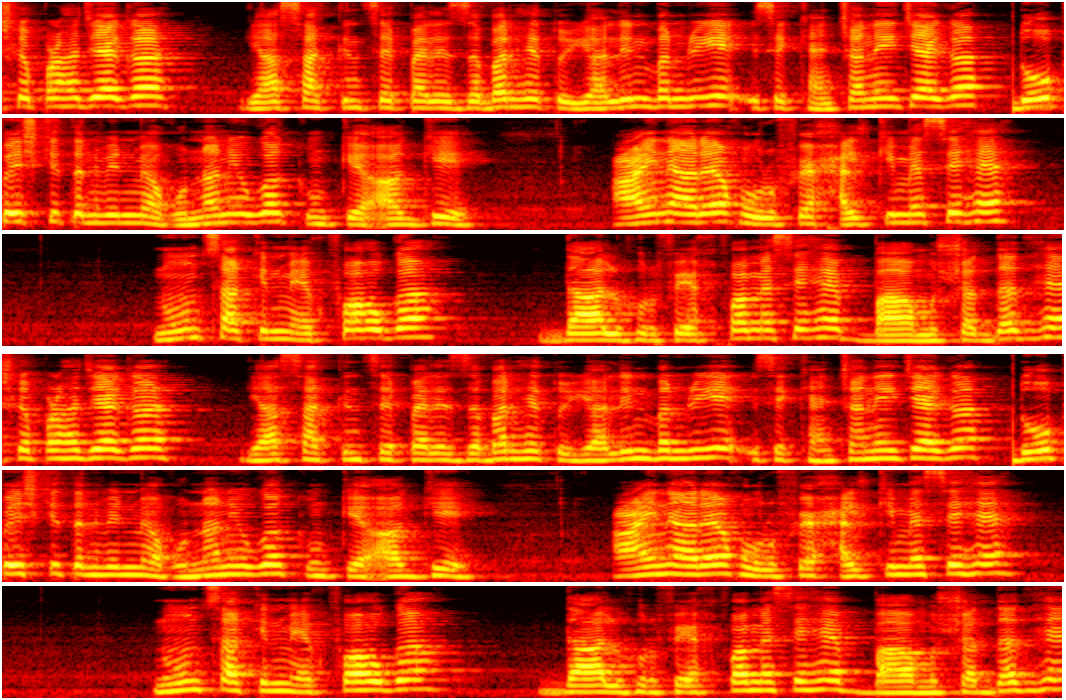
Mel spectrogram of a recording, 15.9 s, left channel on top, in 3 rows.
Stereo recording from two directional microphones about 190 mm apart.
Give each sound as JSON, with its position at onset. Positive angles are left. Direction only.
{"t": 0.0, "sound": "a woman's voice", "side_deg": 35}
{"t": 11.3, "sound": "a woman's voice", "side_deg": 30}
